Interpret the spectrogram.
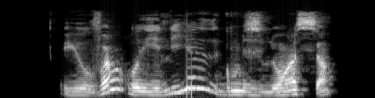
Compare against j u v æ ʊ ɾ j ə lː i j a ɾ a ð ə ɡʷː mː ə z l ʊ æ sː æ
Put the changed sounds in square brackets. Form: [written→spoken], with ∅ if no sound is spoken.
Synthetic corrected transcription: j u v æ ʊ ɾ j ə lː i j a ɾ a ð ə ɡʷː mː ə z l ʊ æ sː æ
